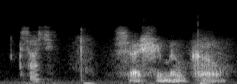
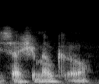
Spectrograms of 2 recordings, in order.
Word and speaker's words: Taxco: it'll be wonderful Mexico City Taxco pbl sash sashco okay so you pronounce it better than I do it's easy sashco that's where the streets are paved with flowers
